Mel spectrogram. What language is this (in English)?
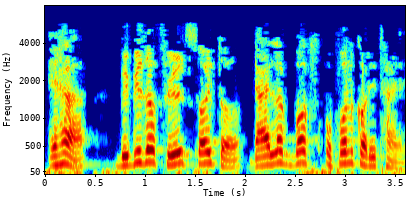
Odia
